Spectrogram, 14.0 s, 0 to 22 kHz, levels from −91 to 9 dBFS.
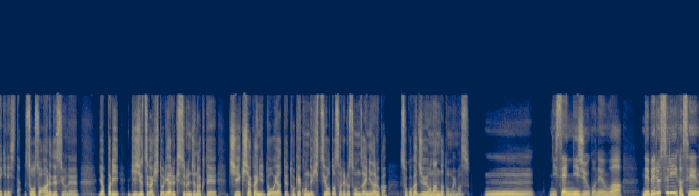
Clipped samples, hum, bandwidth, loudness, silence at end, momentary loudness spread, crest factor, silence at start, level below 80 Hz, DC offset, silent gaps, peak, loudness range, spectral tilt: under 0.1%; none; 12 kHz; -16 LUFS; 0 s; 15 LU; 16 dB; 0 s; -46 dBFS; under 0.1%; none; 0 dBFS; 3 LU; -5 dB/octave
